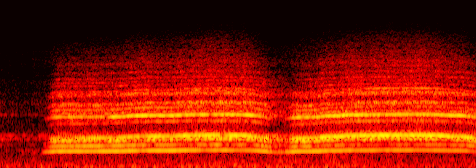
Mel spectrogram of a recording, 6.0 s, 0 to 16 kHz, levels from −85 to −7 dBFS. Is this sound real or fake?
real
